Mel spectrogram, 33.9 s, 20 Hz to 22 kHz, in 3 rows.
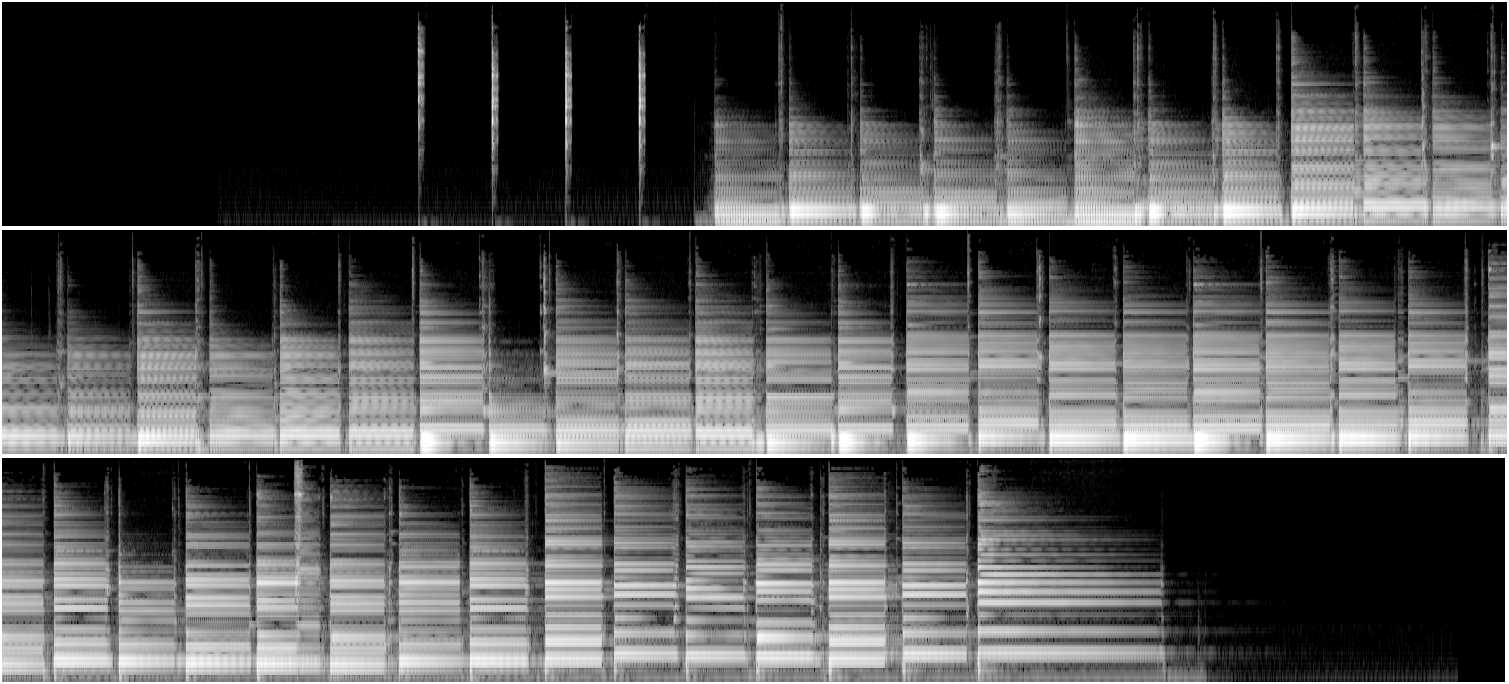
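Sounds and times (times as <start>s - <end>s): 
walking guitar line: 5.2s - 31.4s.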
